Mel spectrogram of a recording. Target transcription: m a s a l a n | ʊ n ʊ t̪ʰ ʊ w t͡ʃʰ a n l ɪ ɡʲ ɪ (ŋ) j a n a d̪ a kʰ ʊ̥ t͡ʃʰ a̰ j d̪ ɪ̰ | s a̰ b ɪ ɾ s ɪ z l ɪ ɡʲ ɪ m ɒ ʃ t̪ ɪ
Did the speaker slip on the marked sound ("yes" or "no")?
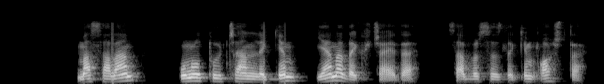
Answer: yes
